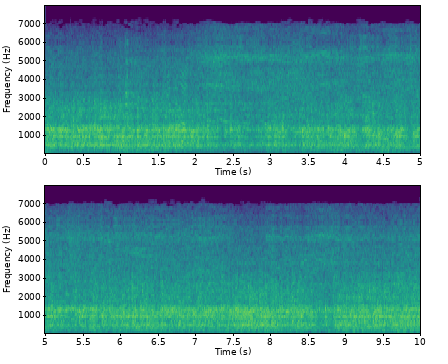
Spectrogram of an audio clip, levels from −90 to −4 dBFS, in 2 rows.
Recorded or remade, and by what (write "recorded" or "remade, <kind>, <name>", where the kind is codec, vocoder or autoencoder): recorded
